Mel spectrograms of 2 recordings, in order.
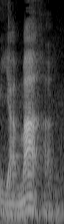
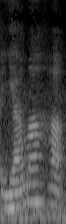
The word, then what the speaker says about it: Yamaha: Então, mesma coisa, por exemplo, Yamaha. そうですね。seria Yamaha。 Toyota. Toyota。 Honda. Honda。 Suzuki. Suzuki。 Então, nós temos uma clara tendência a acentuar a penúltima sílaba, né, das palavras de origem japonesa.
